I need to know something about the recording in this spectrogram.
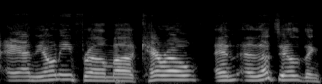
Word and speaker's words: Kyro: language i respect that so it's like illinois cairo like illinois oh yeah right yeah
